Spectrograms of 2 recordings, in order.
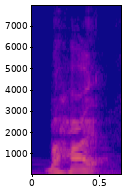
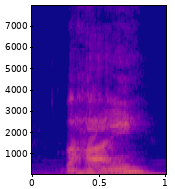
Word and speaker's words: Baha'i: Baha'i. I want to learn how to say it correctly though. I can't see how it's spelled. Oh, Baha'i.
